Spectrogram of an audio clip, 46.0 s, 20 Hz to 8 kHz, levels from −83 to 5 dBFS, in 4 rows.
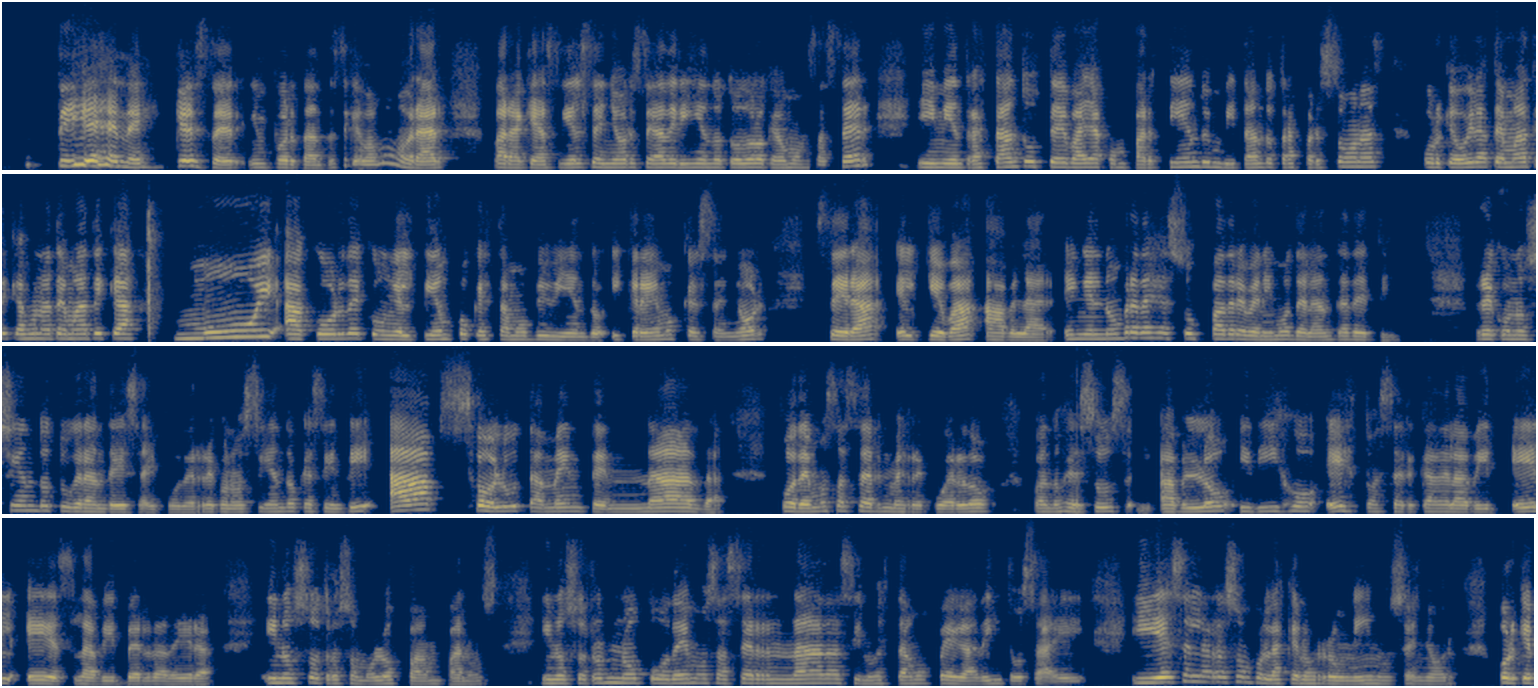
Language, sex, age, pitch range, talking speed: English, female, 30-49, 165-210 Hz, 165 wpm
